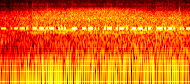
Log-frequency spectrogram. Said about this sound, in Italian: Cos'è? State a sentire. Alfabeto Morse.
